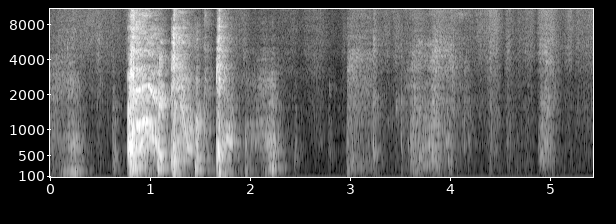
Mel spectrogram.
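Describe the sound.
A person clears their throat with a loud, harsh rasping burst followed by several shorter, weaker rasps, then softer rustling sounds.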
